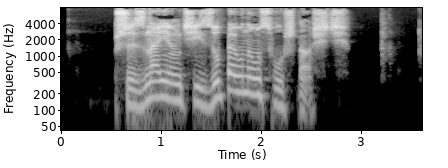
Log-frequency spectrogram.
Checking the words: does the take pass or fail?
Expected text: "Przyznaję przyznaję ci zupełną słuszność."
fail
